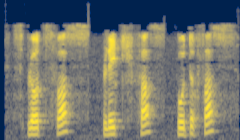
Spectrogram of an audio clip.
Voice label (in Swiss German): "plotzfass", alsace; vin; baratte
